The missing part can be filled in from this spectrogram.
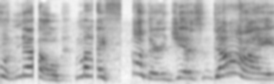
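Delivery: very high, gushing, wildly upbeat and enthusiastic. You mock how a game's voice performer plays even a very sad scene, imitating a super enthusiastic voice. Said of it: "She's playing the voice off as super enthusiastic".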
